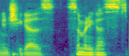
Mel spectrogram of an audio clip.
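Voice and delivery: usual speaking voice

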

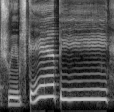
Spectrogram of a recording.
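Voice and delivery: high, very slow needling; goading sing-out with a long-held last word; teasing provocation. Pretend. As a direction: stretch it right out to wind him up. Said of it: "And so you'd be like".

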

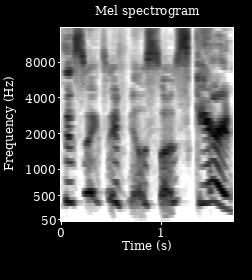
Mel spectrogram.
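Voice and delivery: high, slow put-on fright; mock terrified. Telling friends how scared she was, mock terrified. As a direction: ham up being scared of the cop. Retelling her scared reaction, being pulled over.

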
